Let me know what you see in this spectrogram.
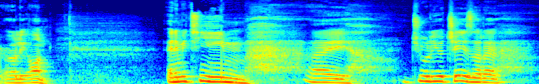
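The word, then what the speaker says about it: Giulio Cesare: on enemy team i julio chaser uh sorry i mispronounced that a couple of videos ago and call it julio chester obviously it's an italian ship so it's julio chaser goodness gracious um what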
